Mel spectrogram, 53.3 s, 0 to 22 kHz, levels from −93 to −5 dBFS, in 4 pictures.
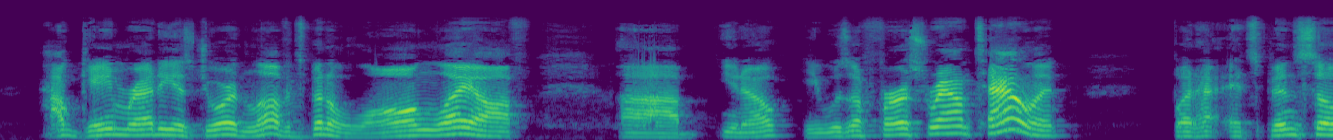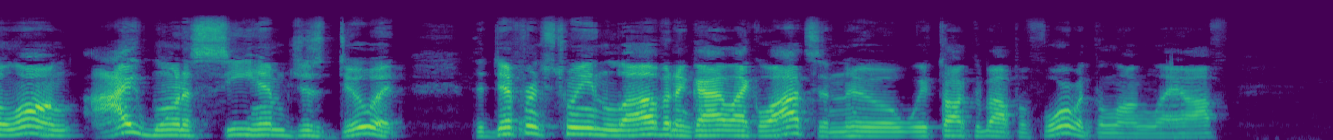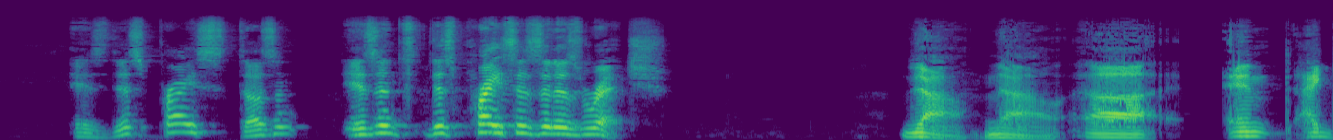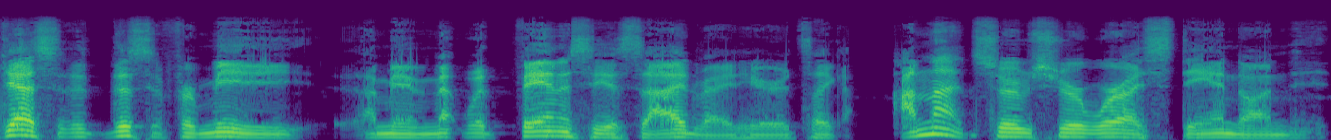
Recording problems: wrong speed, natural pitch; too slow; 0.5 times normal speed
garbled, watery; slightly; nothing above 11.5 kHz

